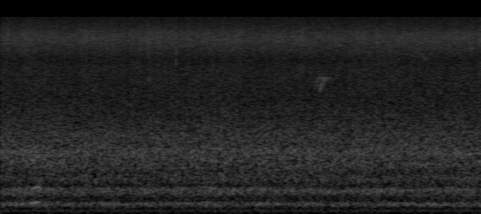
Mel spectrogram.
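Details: Arapuá bee (Trigona spinipes) visiting a pumpkin flower as a pollinator; low continuous droning hum, a short soft higher note near the start and a faint chirp later.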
